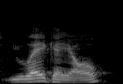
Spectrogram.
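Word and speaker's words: eulegeo (εὐλογέω): The word "bless," it comes from a Greek word pronounced eulegeo, and it's the Greek word, as you can see it up there, eulogeo, from which we get our English word eulogy, which means a good word.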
